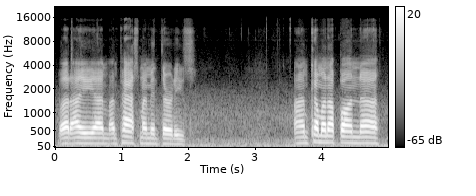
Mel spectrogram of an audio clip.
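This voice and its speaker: Livestreamer, 30s man, mellow voice, slightly high, rambly and sweary, outdoor campfire. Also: fairly even intonation, unhurried, clean tone. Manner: rambling, swears, talks to chat. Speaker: livestream host. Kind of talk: casual livestream chat.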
